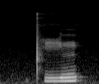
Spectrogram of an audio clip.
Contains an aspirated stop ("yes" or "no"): yes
